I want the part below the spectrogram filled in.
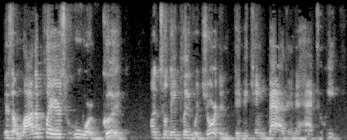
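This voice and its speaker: A man's voice: on the high side, normal speed, sharp tone, a little hiss or hum, poor audio. A man arguing his point as a podcast guest in a casual debate, cutting in to press his case. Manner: argumentative, keeps cutting in to make his point.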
